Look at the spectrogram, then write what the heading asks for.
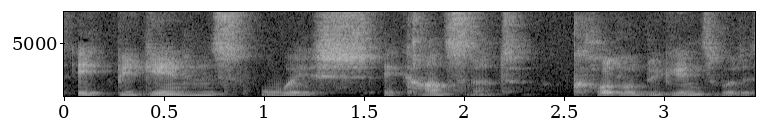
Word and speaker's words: codail: a particular focus on the Irish verb cuddle, which is to sleep, cuddle. If we look at this verb, we'll see that it has two syllables and it ends in A-I-L.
